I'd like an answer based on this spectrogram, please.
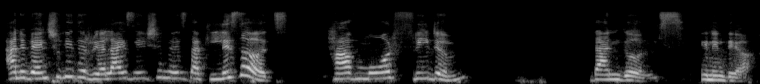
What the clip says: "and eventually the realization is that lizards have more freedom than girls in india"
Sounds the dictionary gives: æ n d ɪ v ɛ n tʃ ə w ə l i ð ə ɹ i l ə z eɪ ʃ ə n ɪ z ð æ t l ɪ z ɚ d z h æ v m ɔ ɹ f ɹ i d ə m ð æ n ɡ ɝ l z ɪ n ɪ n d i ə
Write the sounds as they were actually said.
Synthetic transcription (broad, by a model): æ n d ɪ v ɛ n tʃ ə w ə l i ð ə ɹ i l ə z eɪ ʃ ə n ɪ z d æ t l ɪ z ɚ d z h æ v m ɔ ɹ f ɹ i d ə m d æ n ɡ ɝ l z ɪ n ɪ n d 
